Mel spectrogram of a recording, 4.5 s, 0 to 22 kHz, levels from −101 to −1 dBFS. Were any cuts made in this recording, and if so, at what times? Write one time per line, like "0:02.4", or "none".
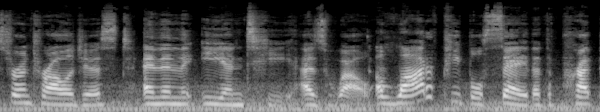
0:00.9
0:02.8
